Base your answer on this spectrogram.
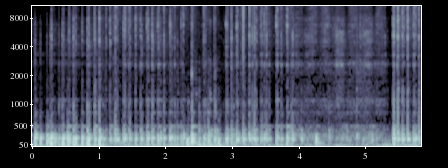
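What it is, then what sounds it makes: Metal microphone body. Long nails quickly tap and scratch the sides of a black studio microphone's metal body. The result is a dense, rapid stream of short, dry, thumping taps and scrapes, heavy in low tones around 170 Hz with little high brightness.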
